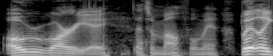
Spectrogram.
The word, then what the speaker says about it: Oruwariye: Is it Owuzie? Is that how you say his name? Oruwariye. Okay, I'll get it right next time. Oruwariye.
